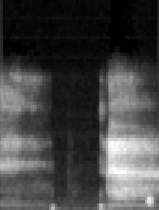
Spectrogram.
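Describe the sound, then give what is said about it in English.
People taking a breath together: two airy rushes of breath, a steady hiss first and then a louder, fuller one after a short near-silent pause, with soft low thumps between them. “Let's take a breath together again.”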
